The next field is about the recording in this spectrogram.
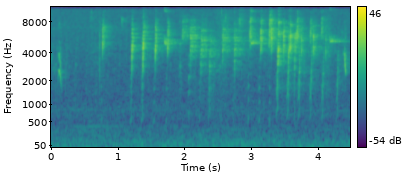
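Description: Quail parents call after a group of half-grown chicks moving through a buckeye shrub, giving short, high chirps and peeping calls in irregular clusters over a steady low background hiss.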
